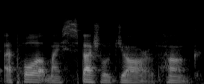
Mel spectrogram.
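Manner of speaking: ordinary delivery, nothing marked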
